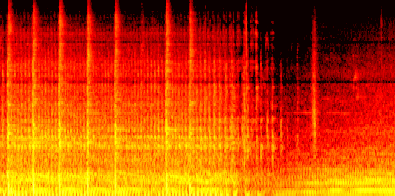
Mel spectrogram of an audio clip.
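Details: Vespa two-stroke scooter after connecting just the points (platina) wire to the coil: uneven popping at about two to three beats a second settling to a softer normal idle; engine runs.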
